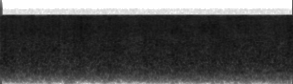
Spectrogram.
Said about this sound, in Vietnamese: Chúng ta thấy mới một tràng pháo tay thật lớn để chúng ta chào mừng tất cả những anh chị em ấy. Một tràng pháo tay thật to nữa, anh chị em giơ cao cây quạt lên.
